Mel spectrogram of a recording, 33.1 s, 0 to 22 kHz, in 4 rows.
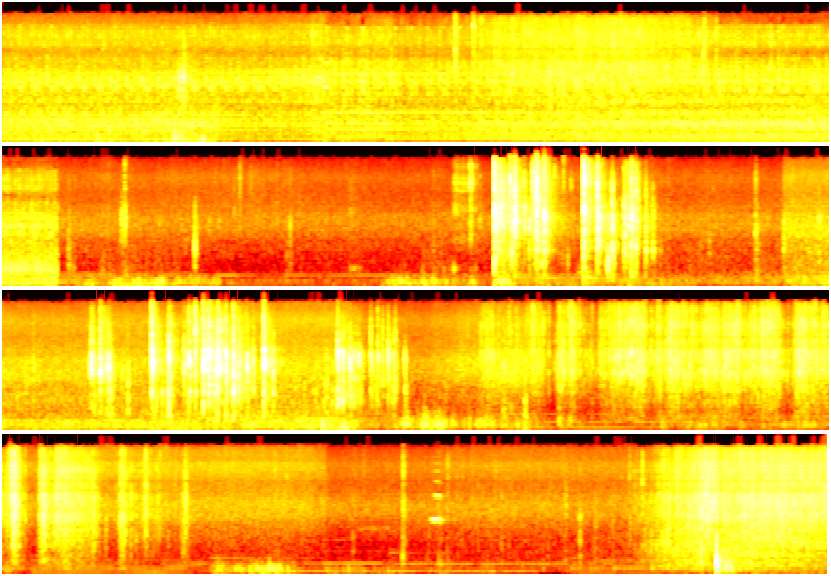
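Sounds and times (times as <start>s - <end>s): faint low engine hum: 0.0s - 10.4s, 14.9s - 20.0s
car tyre crushing crunchy objects: 2.9s - 8.8s, 12.8s - 14.9s, 16.1s - 26.7s, 31.1s - 33.0s.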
